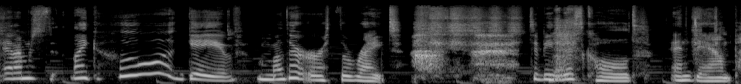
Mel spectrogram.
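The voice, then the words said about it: Congested, stuffy-nosed voice. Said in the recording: “my sexy voice was so sexy, is because I am so sick of this weather gunking up my nose and making my nose runny”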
